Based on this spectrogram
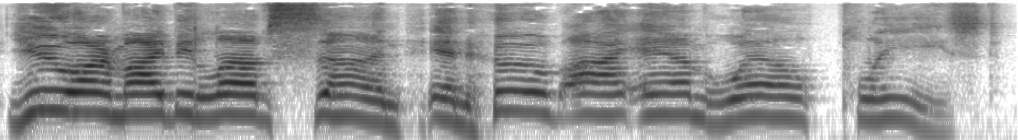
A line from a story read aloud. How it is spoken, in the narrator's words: the Father's voice thundered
